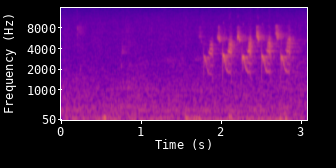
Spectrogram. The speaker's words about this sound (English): Blackthorn gray warbler in the background.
